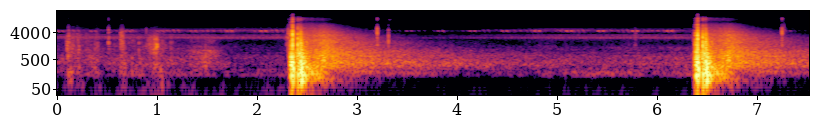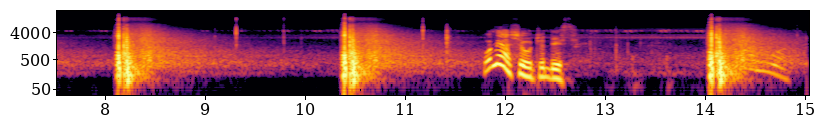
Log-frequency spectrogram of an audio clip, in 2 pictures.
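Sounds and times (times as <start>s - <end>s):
gunshots with echo: 2.4s - 3.2s, 6.4s - 7.3s, 8.1s - 9.1s, 10.4s - 11.4s, 14.0s - 15.0s.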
